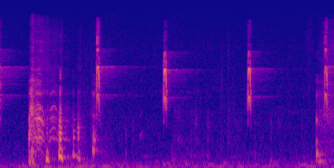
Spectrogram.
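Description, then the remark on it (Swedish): A woodpecker's drill of squeaky, wheezing calls: a burst of grating notes, then single sharp squeaks spaced about a second apart, uneven like a creaking pump, clear against a quiet background. “Hackspettens drill kan liknas vid en strulig pump.”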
